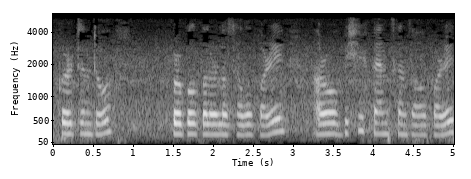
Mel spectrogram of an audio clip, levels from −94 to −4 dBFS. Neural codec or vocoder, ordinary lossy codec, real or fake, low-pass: none; MP3, 24 kbps; real; 5.4 kHz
